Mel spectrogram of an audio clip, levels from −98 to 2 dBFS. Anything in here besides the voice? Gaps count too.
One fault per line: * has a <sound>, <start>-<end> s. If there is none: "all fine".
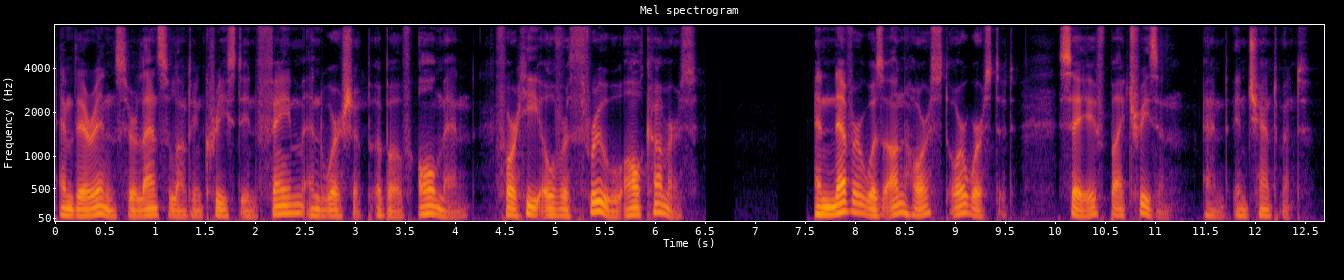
all fine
